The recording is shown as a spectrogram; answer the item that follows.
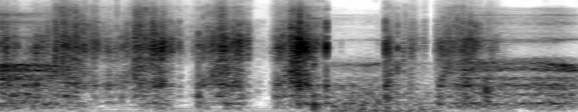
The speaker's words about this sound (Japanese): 耳かきでお兄さんがこんなに気持ちよくなってくれてる。嬉しいしドキドキしちゃいます。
